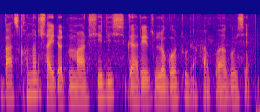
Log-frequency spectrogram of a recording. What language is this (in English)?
Assamese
